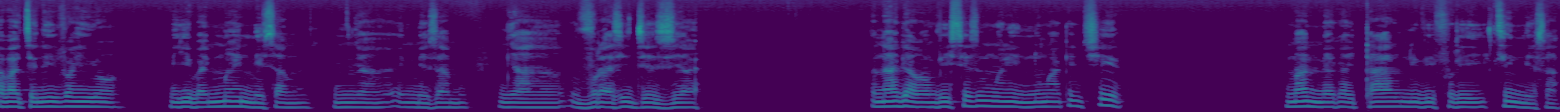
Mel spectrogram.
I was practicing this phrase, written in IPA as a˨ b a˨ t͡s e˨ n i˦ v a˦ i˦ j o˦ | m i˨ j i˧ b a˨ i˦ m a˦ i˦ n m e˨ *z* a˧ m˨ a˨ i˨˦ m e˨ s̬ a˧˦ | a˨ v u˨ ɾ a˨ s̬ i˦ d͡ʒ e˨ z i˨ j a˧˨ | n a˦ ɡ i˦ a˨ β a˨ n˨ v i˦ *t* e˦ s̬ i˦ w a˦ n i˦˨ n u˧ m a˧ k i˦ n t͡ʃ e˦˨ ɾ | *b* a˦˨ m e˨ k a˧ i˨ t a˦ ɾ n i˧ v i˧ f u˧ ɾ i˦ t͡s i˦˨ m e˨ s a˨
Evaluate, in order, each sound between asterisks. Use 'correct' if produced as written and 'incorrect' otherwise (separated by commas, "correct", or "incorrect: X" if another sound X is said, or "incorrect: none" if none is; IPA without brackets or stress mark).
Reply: incorrect: s, incorrect: s, incorrect: m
